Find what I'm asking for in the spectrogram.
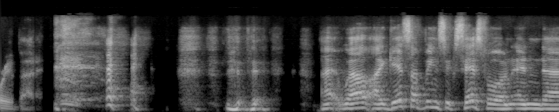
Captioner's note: laugh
